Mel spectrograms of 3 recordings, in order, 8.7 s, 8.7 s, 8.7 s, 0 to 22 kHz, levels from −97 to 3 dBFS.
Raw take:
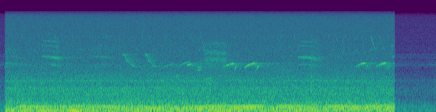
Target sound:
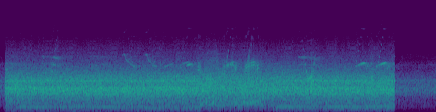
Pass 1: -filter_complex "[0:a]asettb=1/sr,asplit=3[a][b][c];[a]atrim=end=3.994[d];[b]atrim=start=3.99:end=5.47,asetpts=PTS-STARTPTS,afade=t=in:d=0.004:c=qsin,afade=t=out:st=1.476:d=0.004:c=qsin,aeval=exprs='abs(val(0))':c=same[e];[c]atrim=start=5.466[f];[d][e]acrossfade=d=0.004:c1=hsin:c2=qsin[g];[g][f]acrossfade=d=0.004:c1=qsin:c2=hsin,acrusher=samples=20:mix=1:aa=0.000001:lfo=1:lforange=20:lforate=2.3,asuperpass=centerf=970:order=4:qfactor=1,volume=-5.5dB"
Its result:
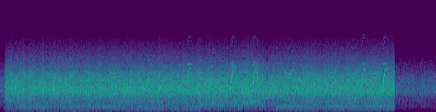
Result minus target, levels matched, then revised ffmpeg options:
decimation with a swept rate: distortion +5 dB
-filter_complex "[0:a]asettb=1/sr,asplit=3[a][b][c];[a]atrim=end=3.994[d];[b]atrim=start=3.99:end=5.47,asetpts=PTS-STARTPTS,afade=t=in:d=0.004:c=qsin,afade=t=out:st=1.476:d=0.004:c=qsin,aeval=exprs='abs(val(0))':c=same[e];[c]atrim=start=5.466[f];[d][e]acrossfade=d=0.004:c1=hsin:c2=qsin[g];[g][f]acrossfade=d=0.004:c1=qsin:c2=hsin,acrusher=samples=7:mix=1:aa=0.000001:lfo=1:lforange=7:lforate=2.3,asuperpass=centerf=970:order=4:qfactor=1,volume=-5.5dB"

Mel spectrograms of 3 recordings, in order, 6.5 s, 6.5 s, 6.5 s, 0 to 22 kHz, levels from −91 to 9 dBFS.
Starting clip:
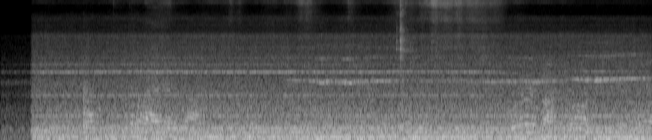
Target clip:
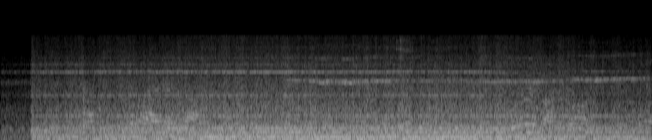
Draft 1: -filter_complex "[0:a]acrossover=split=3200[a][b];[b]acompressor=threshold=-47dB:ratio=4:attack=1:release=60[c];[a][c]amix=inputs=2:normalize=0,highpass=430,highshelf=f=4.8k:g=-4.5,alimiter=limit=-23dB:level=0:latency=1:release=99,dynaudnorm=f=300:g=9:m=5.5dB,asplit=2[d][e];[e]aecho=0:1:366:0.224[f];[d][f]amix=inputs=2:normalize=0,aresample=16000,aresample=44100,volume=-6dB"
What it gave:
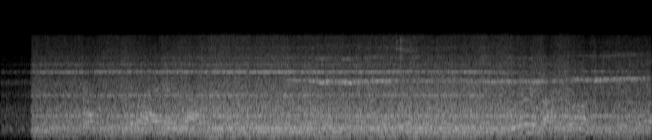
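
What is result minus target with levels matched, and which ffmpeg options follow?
500 Hz band +4.0 dB
-filter_complex "[0:a]acrossover=split=3200[a][b];[b]acompressor=threshold=-47dB:ratio=4:attack=1:release=60[c];[a][c]amix=inputs=2:normalize=0,highshelf=f=4.8k:g=-4.5,alimiter=limit=-23dB:level=0:latency=1:release=99,dynaudnorm=f=300:g=9:m=5.5dB,asplit=2[d][e];[e]aecho=0:1:366:0.224[f];[d][f]amix=inputs=2:normalize=0,aresample=16000,aresample=44100,volume=-6dB"

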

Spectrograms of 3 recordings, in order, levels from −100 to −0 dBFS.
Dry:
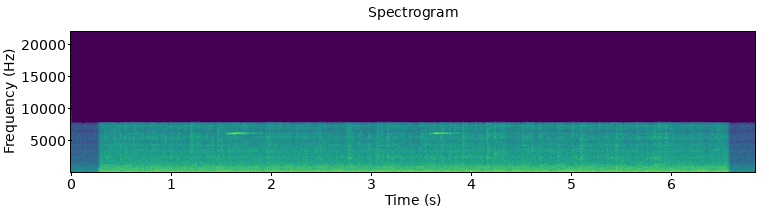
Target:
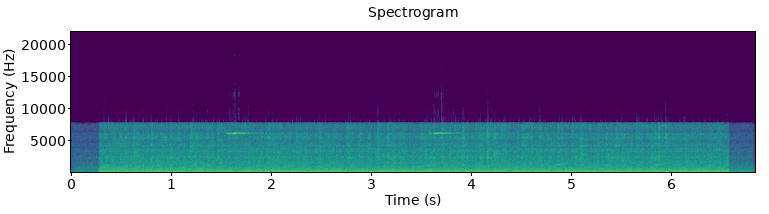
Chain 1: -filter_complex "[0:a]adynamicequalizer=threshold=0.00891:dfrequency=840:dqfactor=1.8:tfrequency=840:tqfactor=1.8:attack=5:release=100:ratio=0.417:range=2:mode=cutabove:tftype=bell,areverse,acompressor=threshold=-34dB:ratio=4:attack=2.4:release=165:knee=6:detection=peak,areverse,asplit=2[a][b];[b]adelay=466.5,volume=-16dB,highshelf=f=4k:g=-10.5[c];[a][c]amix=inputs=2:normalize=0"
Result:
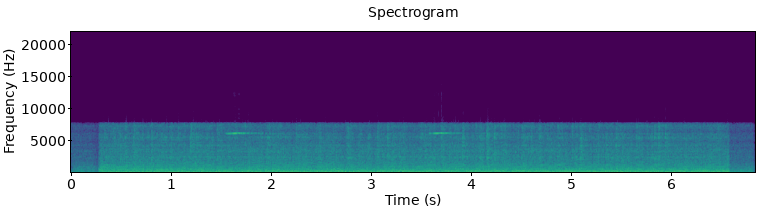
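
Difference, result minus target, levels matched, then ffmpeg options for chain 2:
compressor: peak gain reduction +6.5 dB
-filter_complex "[0:a]adynamicequalizer=threshold=0.00891:dfrequency=840:dqfactor=1.8:tfrequency=840:tqfactor=1.8:attack=5:release=100:ratio=0.417:range=2:mode=cutabove:tftype=bell,areverse,acompressor=threshold=-25.5dB:ratio=4:attack=2.4:release=165:knee=6:detection=peak,areverse,asplit=2[a][b];[b]adelay=466.5,volume=-16dB,highshelf=f=4k:g=-10.5[c];[a][c]amix=inputs=2:normalize=0"

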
